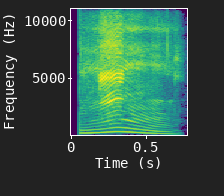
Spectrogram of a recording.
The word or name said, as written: Nhim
